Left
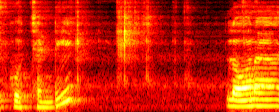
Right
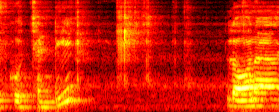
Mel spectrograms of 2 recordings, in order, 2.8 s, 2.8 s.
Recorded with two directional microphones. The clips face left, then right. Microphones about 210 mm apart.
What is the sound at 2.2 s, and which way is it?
Speech, 45° left (ahead or behind).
